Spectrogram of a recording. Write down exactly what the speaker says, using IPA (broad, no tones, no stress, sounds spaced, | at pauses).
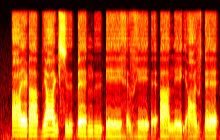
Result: ʕ ɛː ɽ aː b e ʕ e ɳ s ʉ ɓ ɛː ŋ͡m ʉː ʔ eː ɦ ɛ̰ v ɦ eː ʔ ɛ̰ ʔ aː n eː ɾʲ ɛ̰ ʕ e v ɗ ɛ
